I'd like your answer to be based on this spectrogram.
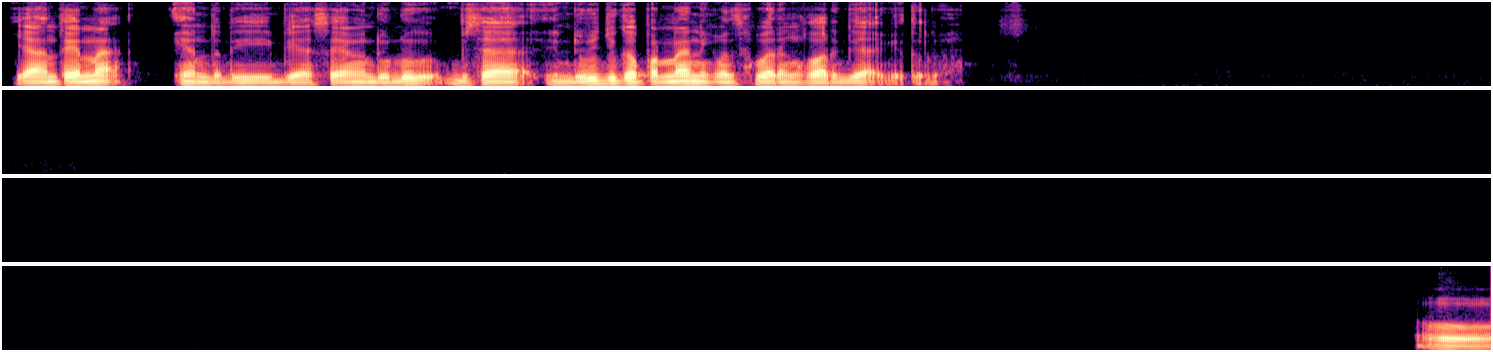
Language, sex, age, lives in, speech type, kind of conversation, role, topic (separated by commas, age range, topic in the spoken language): Indonesian, male, 35-39, Indonesia, conversation, podcast, host, Bagaimana platform streaming memengaruhi cara kita menonton televisi?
